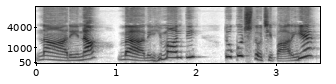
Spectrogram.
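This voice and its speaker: A woman's voice: a little high, huge pitch swings, a little slow, fairly bright tone, full character voice. A woman voicing a curious, chatty young village woman in a moral-story cartoon, with colloquial exclamations. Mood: probing, amazed.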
